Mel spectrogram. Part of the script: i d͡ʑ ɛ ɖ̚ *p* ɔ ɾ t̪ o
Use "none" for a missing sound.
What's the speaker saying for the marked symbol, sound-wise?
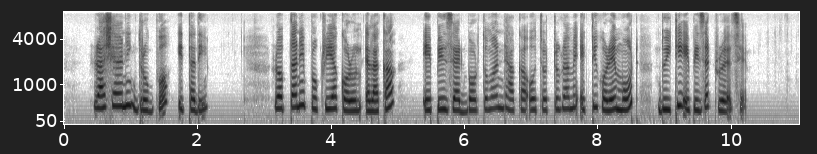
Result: b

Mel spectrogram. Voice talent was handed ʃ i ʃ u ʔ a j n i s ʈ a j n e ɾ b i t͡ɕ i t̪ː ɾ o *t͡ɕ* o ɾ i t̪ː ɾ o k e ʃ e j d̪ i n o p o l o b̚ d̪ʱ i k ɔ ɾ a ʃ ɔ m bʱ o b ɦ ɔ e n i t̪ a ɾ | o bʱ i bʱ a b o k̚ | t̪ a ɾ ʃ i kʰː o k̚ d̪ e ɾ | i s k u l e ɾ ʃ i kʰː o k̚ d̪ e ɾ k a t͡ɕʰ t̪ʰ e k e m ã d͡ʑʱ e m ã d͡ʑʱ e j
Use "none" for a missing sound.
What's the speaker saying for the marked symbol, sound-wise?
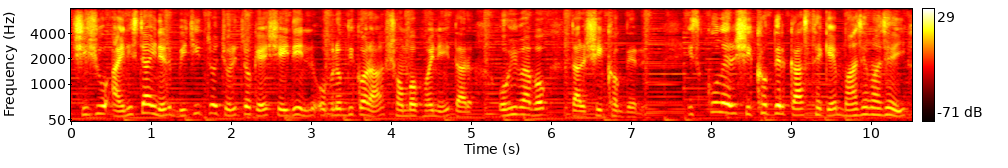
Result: t͡ɕ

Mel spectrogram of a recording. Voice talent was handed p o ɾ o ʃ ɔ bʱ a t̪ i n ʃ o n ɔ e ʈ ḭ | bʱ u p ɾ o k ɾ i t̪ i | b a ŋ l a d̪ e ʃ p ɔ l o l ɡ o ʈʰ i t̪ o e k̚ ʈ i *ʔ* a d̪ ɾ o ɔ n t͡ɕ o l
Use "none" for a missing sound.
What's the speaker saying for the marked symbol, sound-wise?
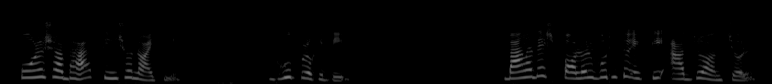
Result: ʔ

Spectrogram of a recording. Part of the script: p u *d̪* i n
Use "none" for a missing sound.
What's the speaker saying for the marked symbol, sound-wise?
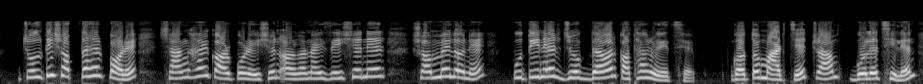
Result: t̪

